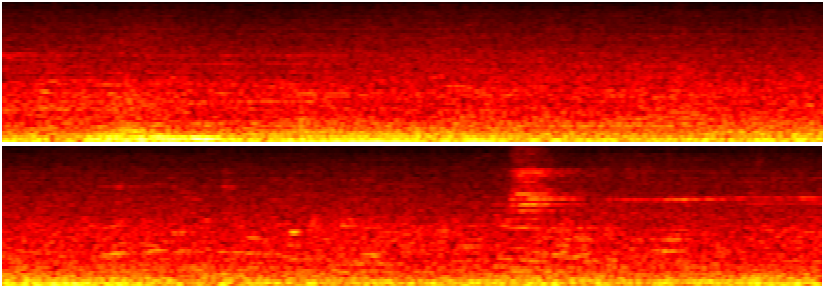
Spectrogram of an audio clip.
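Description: A car and a motorbike driving slowly past at close range on a street: a low engine and tyre rumble that peaks about a second in and fades over the next few seconds, over steady street noise.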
